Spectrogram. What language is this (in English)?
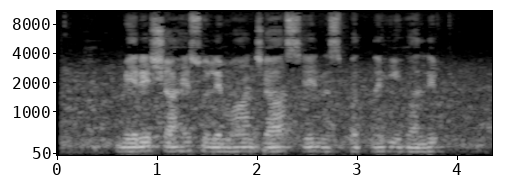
Urdu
